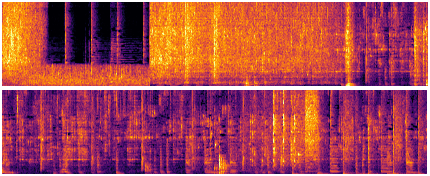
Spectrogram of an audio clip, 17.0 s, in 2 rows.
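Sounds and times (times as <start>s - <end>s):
hot oil dripping into pot: 5.9s - 14.3s.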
